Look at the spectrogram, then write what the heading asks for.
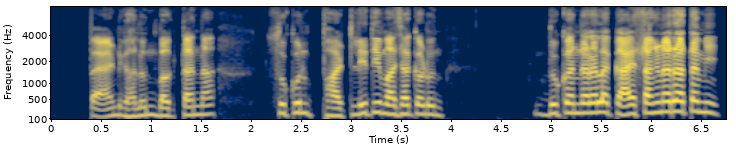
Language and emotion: Marathi, fearful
